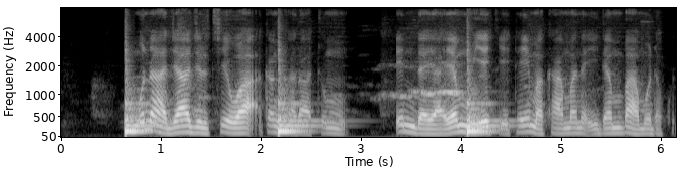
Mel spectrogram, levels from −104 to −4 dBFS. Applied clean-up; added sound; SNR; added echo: none; Snare drum; 0 dB; none.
